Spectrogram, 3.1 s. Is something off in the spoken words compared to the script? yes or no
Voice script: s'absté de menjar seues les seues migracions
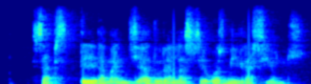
yes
